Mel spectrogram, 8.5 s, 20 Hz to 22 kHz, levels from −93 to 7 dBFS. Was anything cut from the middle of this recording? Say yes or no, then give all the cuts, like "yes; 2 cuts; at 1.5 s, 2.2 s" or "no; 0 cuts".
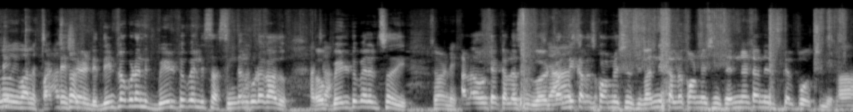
no; 0 cuts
